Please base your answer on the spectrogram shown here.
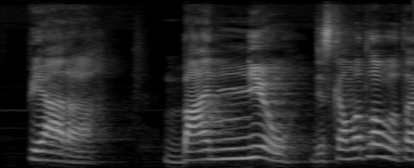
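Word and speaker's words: baño: अगला जो अक्षर है उसका उच्चारण है एन्ये, एन्ये। जैसे कि कारिन्यो जिसका मतलब होता है प्यारा, बान्यो जिसका मतलब होता है गुसलखाना या फिर अंग्रेजी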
